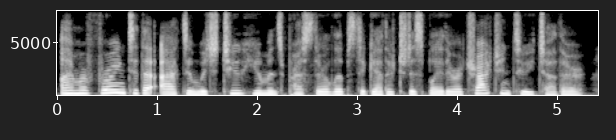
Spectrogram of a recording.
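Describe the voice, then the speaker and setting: A woman playing a curious, emotionally reserved female alien in an ASMR roleplay, soft-spoken, with formal, measured and precise wording. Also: fairly high pitch, dry recording, lightly acted.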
